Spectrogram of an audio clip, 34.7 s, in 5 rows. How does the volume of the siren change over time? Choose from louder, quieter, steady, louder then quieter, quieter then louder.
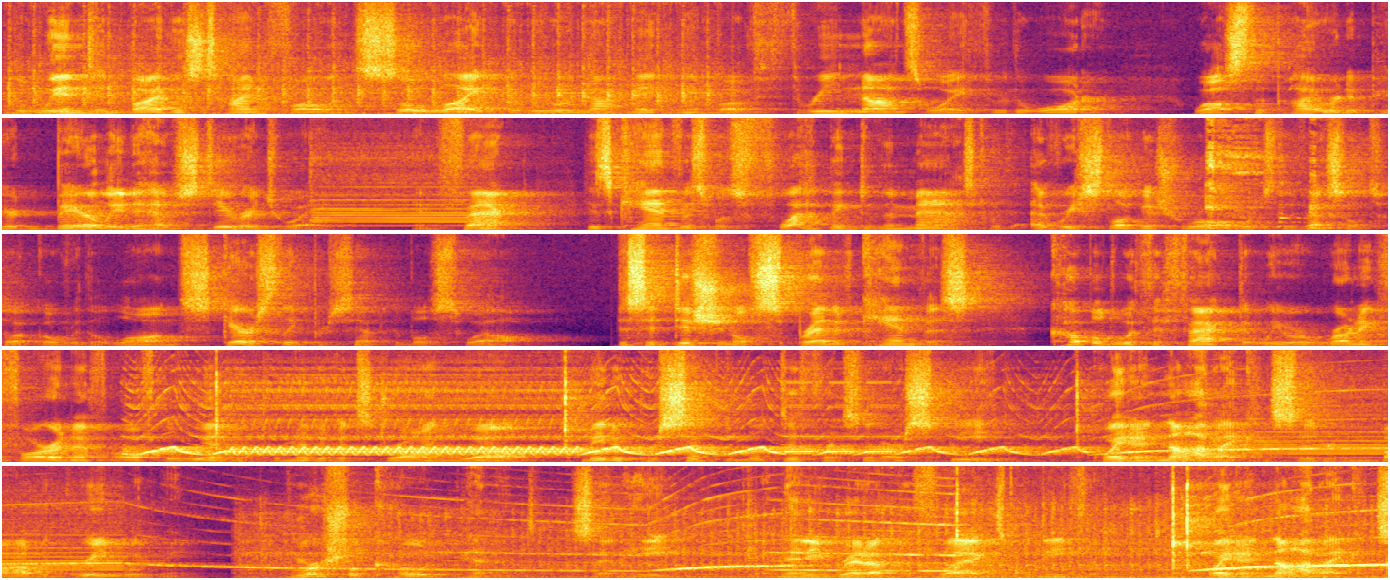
quieter then louder.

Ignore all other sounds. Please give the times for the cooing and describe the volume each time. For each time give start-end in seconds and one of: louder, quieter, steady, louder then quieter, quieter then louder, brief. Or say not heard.
not heard.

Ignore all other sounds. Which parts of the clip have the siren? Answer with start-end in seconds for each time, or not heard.
21.4-34.6.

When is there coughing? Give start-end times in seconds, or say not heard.
12.9-13.7.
